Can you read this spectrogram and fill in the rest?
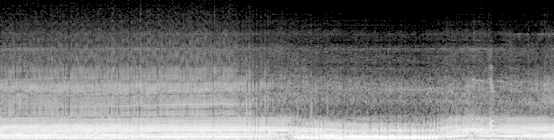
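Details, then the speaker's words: Carbureted small motorcycle held at high rpm sags in pitch for a couple of seconds, then recovers; intermittent stutter only at high rpm, not low; carburetor cleaned repeatedly, owner suspects the regulator/rectifier. "jadi ini cuma di RPM tinggi guys kalau di RPM rendah Nggak cuma di RPM tinggi ya kayak gini ya"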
